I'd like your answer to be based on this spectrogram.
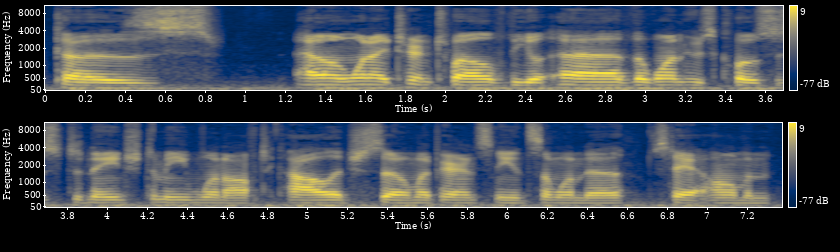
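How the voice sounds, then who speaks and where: Young man, casual chat, halting delivery with frequent uhs. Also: on the low side, completely flat delivery, a bit bright, clear, resonant tone, rough recording. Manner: hesitant, many uhs.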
